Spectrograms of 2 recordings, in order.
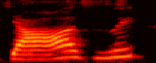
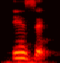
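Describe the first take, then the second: First: The first vowel is a full 'ya' sound. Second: The first vowel is reduced to an 'i' sound. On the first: "it's difficult to pronounce the word yazık" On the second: "That's why we say izik"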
